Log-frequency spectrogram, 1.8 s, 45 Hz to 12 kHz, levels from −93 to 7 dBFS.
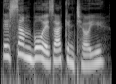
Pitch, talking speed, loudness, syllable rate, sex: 220 Hz, 240 wpm, -15 LUFS, 5.1 syllables/s, female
